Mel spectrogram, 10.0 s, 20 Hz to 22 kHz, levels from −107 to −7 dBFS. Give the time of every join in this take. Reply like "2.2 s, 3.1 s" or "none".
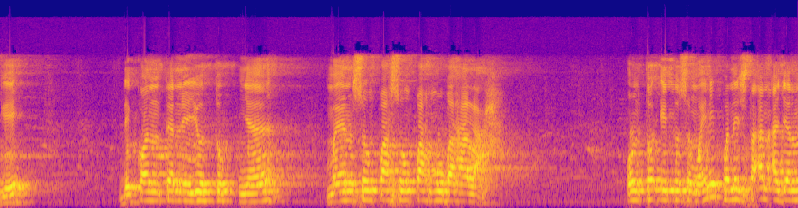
none

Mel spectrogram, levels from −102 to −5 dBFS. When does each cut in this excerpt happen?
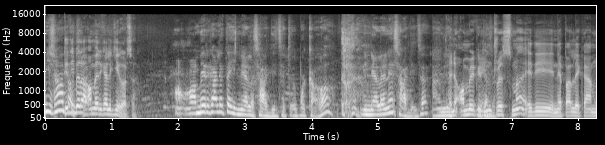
5.8 s

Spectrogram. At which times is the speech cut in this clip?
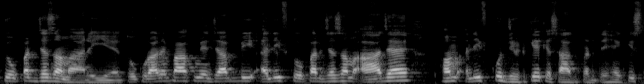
none

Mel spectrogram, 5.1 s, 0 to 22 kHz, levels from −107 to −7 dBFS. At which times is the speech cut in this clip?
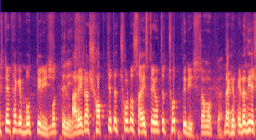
none

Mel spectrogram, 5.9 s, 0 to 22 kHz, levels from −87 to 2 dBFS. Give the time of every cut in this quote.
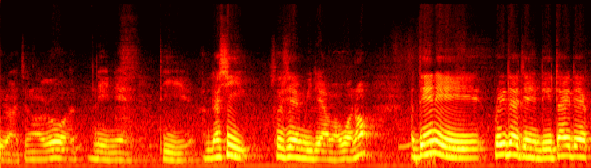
none

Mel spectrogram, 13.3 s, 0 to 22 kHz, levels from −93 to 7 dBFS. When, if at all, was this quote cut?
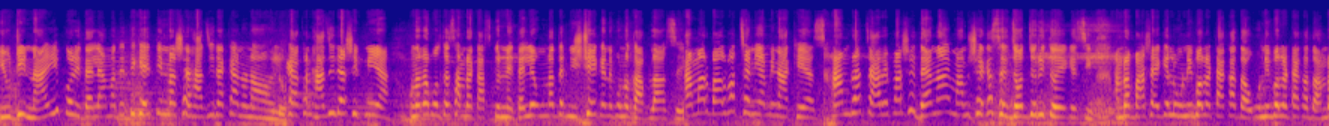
2.9 s, 6.8 s, 8.2 s

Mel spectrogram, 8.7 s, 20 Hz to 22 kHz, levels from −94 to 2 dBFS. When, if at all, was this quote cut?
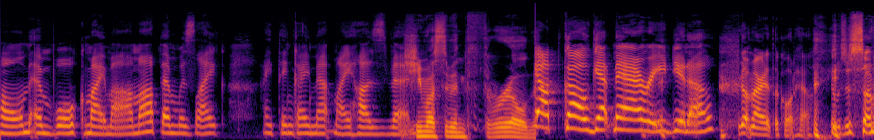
5.3 s, 7.4 s

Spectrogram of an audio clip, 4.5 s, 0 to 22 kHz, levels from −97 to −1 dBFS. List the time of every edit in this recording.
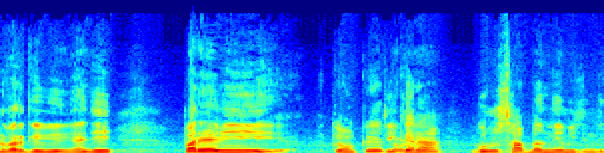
2.9 s

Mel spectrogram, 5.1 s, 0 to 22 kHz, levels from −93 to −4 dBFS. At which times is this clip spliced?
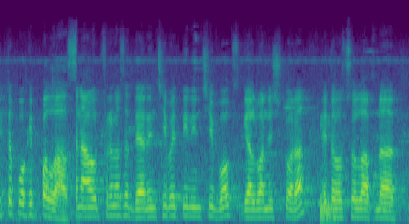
0.9 s, 4.0 s

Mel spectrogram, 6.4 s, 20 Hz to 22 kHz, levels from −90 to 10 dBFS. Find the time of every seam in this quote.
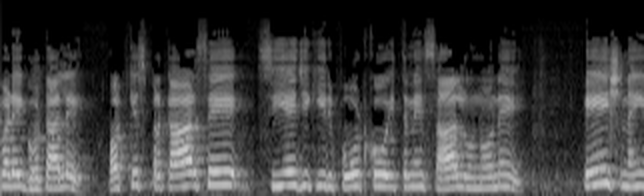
0.9 s, 2.5 s

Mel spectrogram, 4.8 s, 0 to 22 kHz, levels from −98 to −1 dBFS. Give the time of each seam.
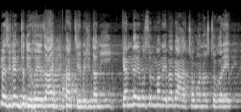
1.2 s, 2.3 s

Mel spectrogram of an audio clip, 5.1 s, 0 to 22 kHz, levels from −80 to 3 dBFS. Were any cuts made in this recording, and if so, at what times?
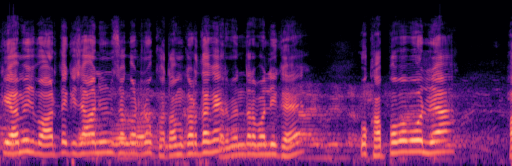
2.2 s

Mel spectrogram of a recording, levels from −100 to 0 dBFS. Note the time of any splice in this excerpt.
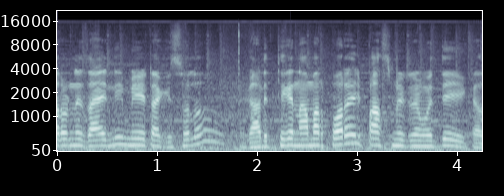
1.7 s

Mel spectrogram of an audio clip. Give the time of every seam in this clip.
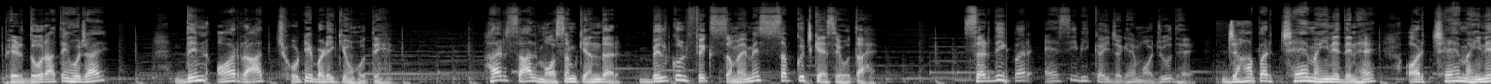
10.1 s

